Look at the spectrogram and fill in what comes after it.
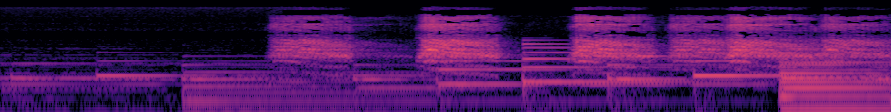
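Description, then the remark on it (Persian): Crows caw in a rapid, repeated series of harsh calls that grow louder, layered over sustained piano notes playing a slow melody underneath. “صدای پیانو بالا میگرفت صدای کلاقه هم بالا میگرفت”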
